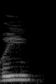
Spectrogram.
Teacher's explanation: زیر کے ساتھ موٹائی تھوڑی سی کم ہو جاتی ہے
